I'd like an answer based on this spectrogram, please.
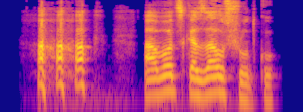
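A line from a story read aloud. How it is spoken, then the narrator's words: Hearty cheerful laughter. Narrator (Russian): Француз весело сангвинически расхохотался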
